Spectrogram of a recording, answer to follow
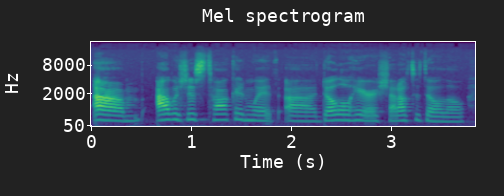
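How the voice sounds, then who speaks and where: A woman's voice: a little high, steady tone, moderate pace, gravelly, sharp tone, smooth. A woman in her forties, a community organizer talking as an interview guest in an earnest, emphatic way, often repeating phrases for weight. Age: 40s. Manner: earnest, emphatic storytelling with repetition. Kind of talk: casual interview talk.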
